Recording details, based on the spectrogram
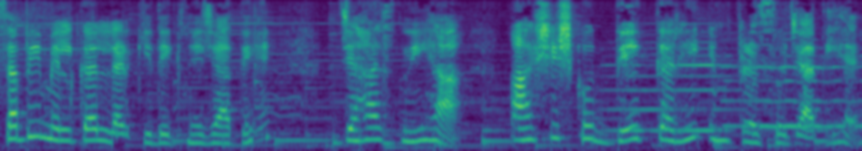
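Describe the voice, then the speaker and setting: A woman delivers scripted story narration as the storyteller. Her voice sits at a medium pitch. Music plays behind her. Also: expressive, unhurried.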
